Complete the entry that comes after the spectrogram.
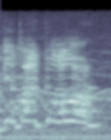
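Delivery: shrieked high, half-joking; mock shriek. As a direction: play the screaming granny for a laugh. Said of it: "You should be like".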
